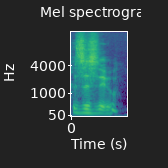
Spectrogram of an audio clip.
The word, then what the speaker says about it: Zissou: It, like, I try, but it's like, pronounce Zissou. The two S's like a Z. – Yeah. – Zissou.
